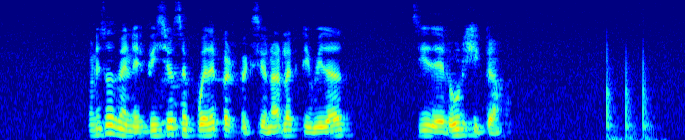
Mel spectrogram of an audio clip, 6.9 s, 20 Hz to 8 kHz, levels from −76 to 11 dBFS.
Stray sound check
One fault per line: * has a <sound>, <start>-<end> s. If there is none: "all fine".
* has a thud, 6.1-6.7 s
